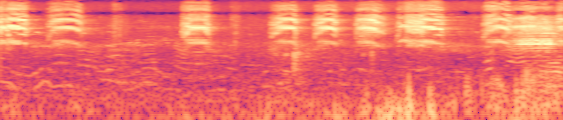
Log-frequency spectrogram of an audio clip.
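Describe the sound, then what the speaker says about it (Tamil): Parrot at Thiruvananthapuram Zoo giving repeated loud, harsh squawks in short bursts, with crowd chatter and general zoo noise underneath. "இங்க பாருங்க, இந்த கிளி"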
